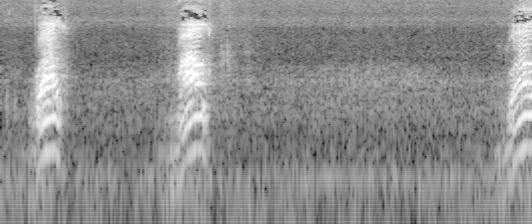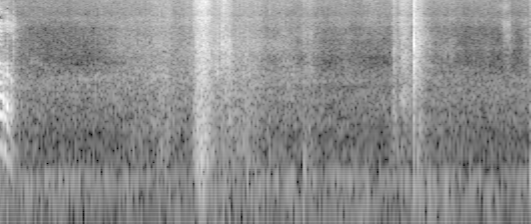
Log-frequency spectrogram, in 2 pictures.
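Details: A Bengal cat playing with a new toy gives three clear, arching meows, rising then falling in pitch, followed by soft clicks and knocks.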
